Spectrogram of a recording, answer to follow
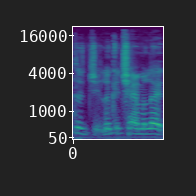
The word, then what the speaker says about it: Chalamet: Look at Chalamet. The that's his name. That's how you pronounce it.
